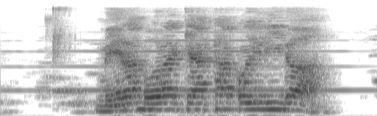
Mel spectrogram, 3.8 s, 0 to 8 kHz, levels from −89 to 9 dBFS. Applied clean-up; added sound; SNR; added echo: none; Wind instrument, woodwind instrument; 17 dB; reverberation time 0.4 s.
